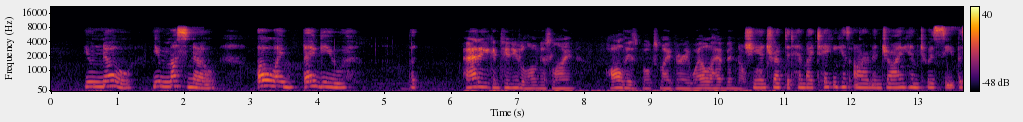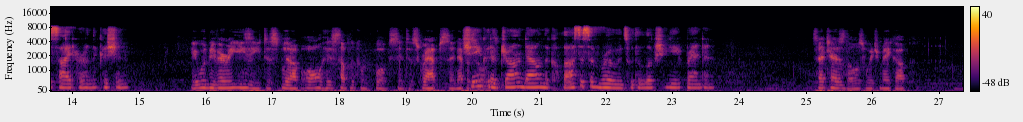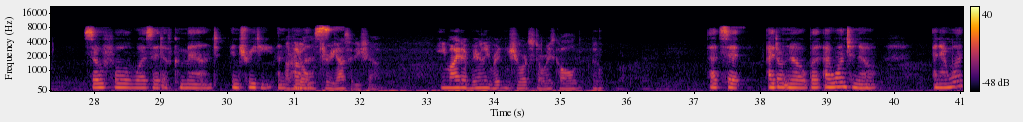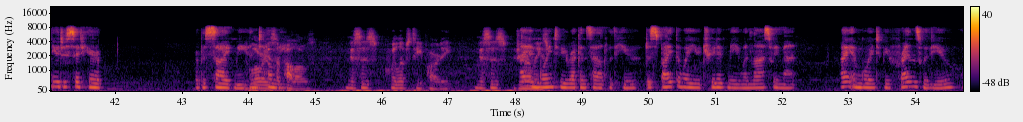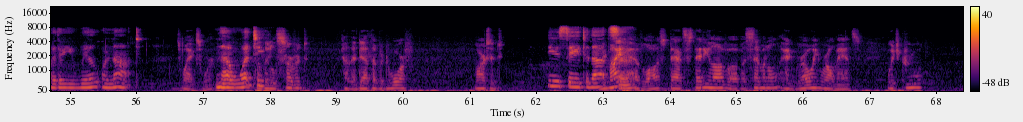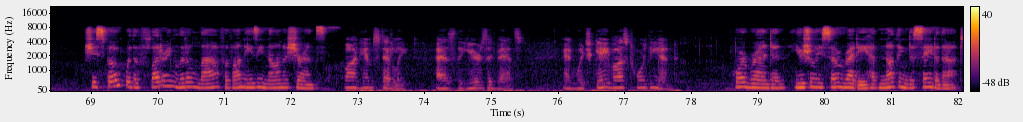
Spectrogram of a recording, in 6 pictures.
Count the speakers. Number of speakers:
2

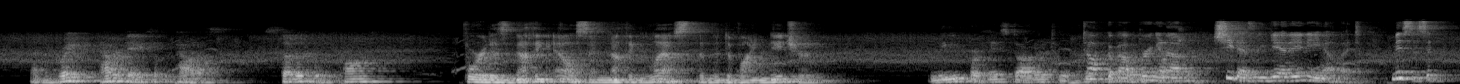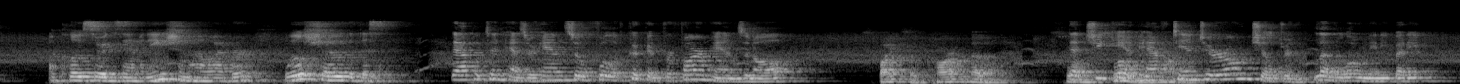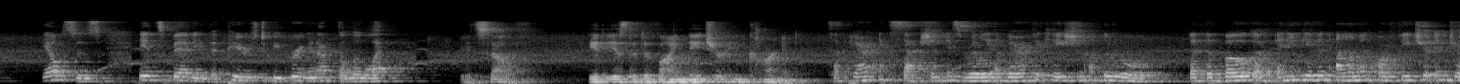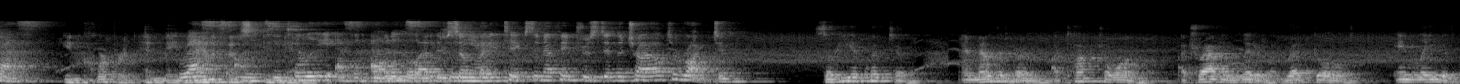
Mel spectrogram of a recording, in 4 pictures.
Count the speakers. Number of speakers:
5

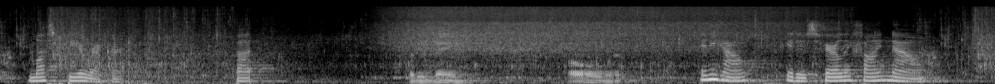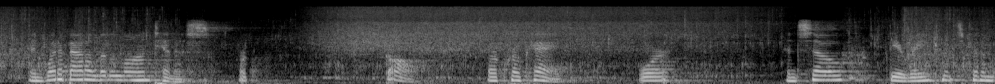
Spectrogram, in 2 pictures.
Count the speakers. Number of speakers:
2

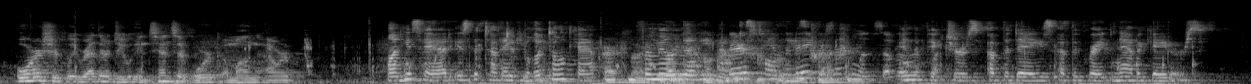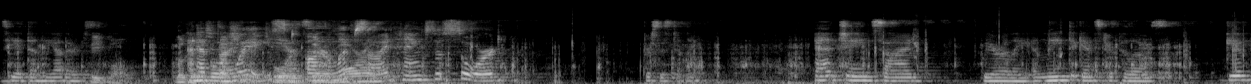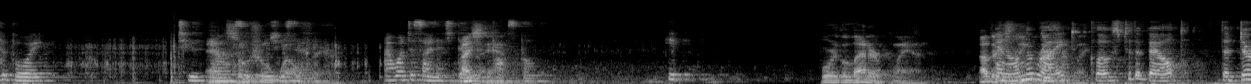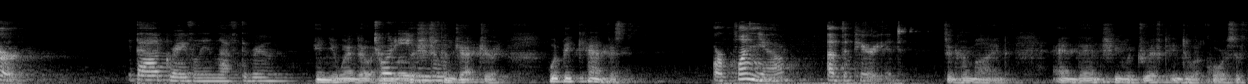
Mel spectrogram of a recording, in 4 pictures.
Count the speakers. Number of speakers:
5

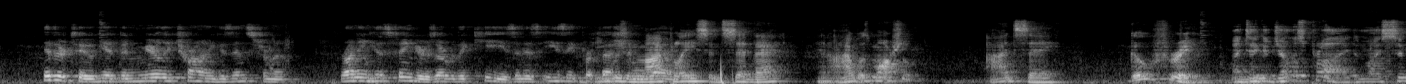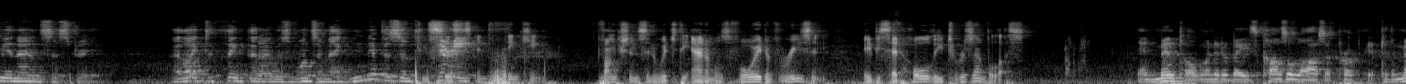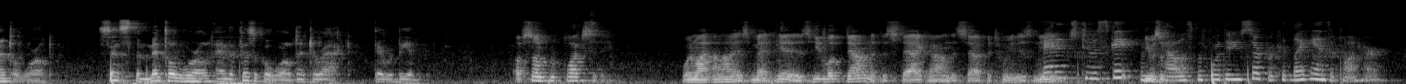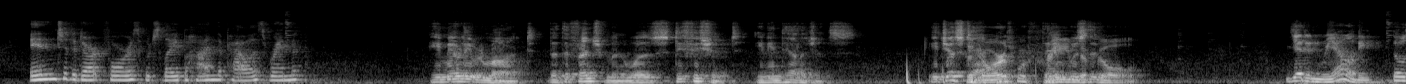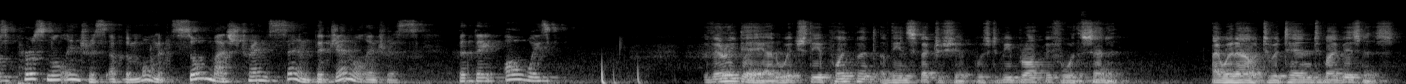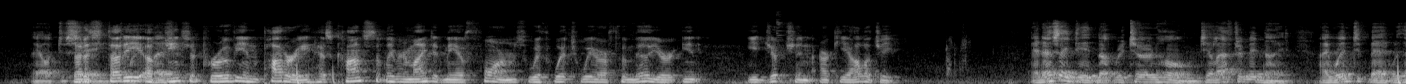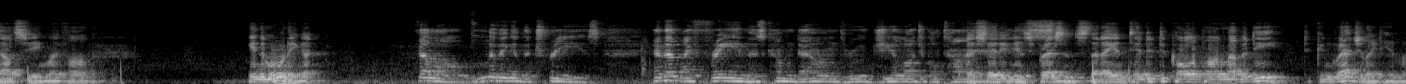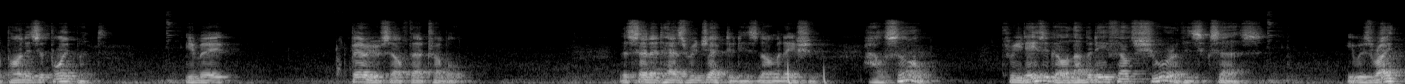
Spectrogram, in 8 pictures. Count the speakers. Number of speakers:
10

